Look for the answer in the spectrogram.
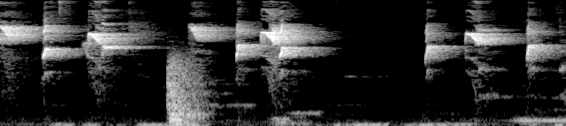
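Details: Oriental white-eye calling as a lure for other birds: clusters of high, thin chirps with short gaps, interrupted by a brief rustling noise burst, over a low background rumble.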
